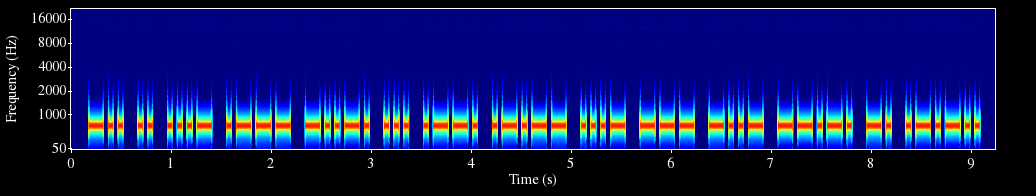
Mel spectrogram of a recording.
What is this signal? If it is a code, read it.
Morse code (Japanese Wabun code), heard as a keyed tone, about 24 wpm, 700 Hz. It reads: ボクヲモラツテクレマシタ」
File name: 90 cpm 700 Hz Crispy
